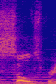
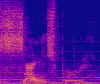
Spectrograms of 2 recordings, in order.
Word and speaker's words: Salisbury: for some reason I've I've seen Americans call this Salisbury steak who the pronounces Salsbury as Salisbury uh M Star officer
